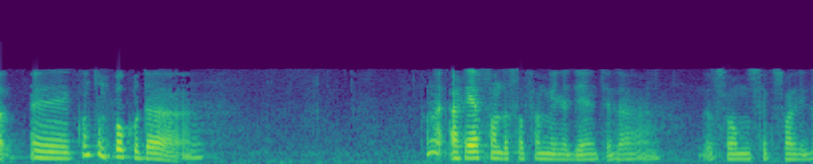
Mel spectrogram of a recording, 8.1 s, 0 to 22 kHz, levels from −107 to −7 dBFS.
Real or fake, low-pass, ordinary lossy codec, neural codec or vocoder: real; 7.2 kHz; AAC, 16 kbps; none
